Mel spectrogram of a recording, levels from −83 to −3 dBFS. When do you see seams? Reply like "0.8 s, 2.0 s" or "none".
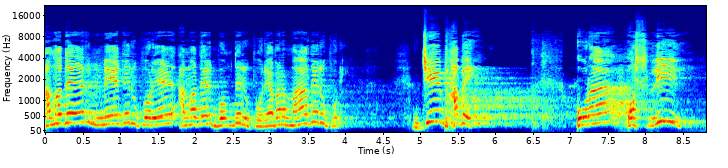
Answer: none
